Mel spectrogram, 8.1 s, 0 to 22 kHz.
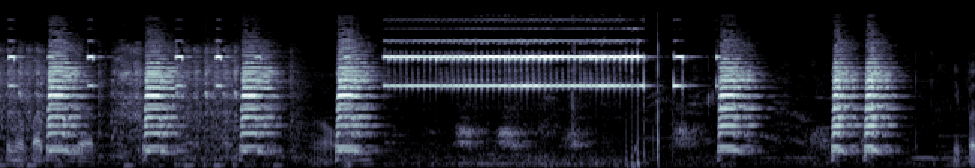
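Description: A Yamaha Sniper150 motorcycle's anti-theft alarm horn sounds a loud, sustained electronic tone for about two and a half seconds, set between stretches of close conversational speech.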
